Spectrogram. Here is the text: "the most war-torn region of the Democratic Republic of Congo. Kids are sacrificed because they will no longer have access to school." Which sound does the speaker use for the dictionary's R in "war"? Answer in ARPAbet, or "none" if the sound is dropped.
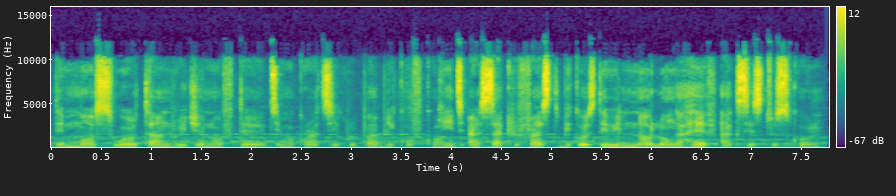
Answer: L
